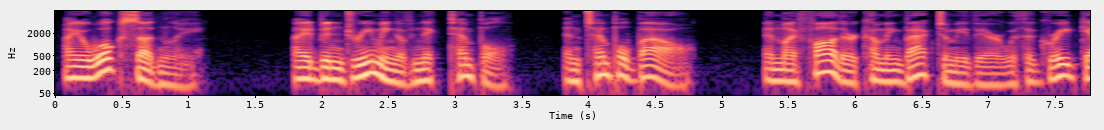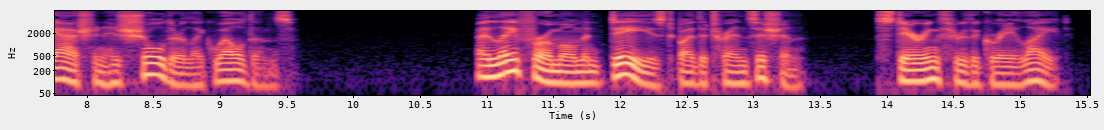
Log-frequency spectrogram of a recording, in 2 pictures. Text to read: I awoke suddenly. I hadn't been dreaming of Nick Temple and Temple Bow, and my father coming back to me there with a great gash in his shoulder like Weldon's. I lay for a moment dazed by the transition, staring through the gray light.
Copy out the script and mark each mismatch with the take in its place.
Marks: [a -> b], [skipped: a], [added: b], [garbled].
I awoke suddenly. I [hadn't -> had] been dreaming of Nick Temple and Temple Bow, and my father coming back to me there with a great gash in his shoulder like Weldon's. I lay for a moment dazed by the transition, staring through the gray light.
